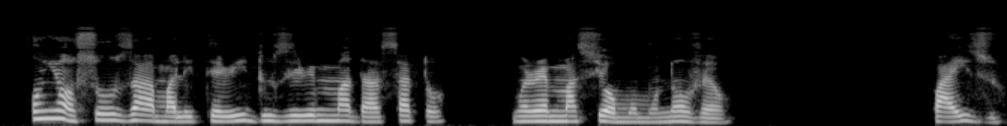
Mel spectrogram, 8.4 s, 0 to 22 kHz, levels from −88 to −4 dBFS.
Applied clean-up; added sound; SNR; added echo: neural mask model Resemble Enhance denoiser.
